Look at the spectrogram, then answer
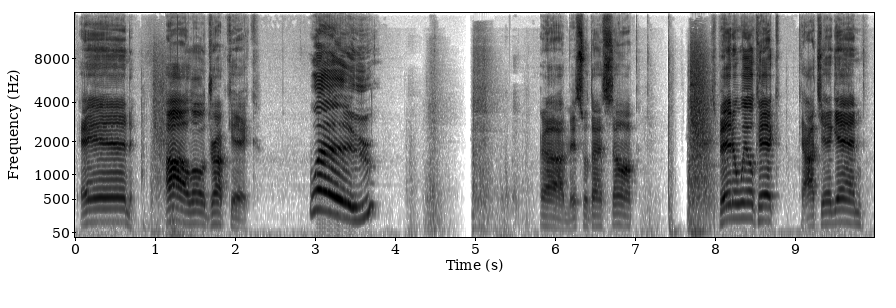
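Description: Young man, let's play commentary, lively swinging voice, slow drawl, bright tone, swears a lot. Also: a little high, clear, resonant tone. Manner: profane, excitable, shouts at the game. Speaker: gaming channel host.

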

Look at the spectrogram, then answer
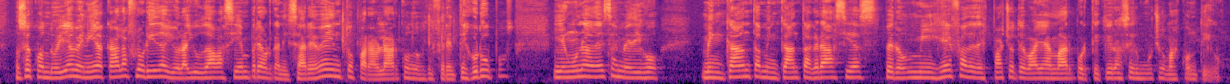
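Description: A woman in her sixties, born in Cuba, talks on a lapel mic in a TV studio. Her voice sits low, and she speaks chattily, with many fillers and restarts. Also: fast, a little hiss or hum. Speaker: guest, political analyst. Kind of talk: studio interview, personal story.

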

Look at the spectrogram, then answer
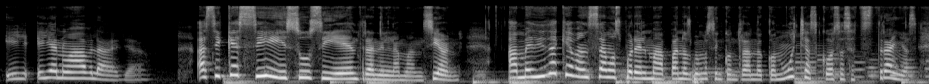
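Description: A woman YouTuber giving chatty, jokey commentary on a game's story, retelling scenes with animated asides. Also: sits high. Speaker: gaming YouTuber. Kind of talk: game story analysis commentary.

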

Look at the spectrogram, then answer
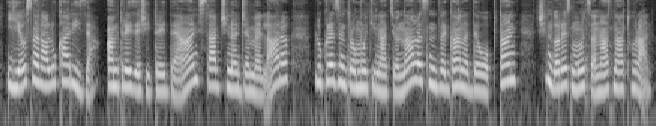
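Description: A woman's voice: on the high side, a little mellow, lightly acted. A woman voicing a friendly, confident woman in her thirties expecting twins, in an audiobook.

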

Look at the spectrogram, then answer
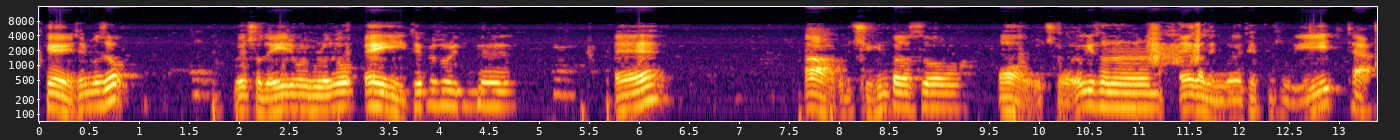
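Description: A man's voice: mid-range voice, a little slow, dark tone. A man teaching English phonics one-on-one, patiently modeling each sound and encouraging his student. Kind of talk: one-on-one online phonics lesson. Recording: dull lo-fi recording with faint background noise.

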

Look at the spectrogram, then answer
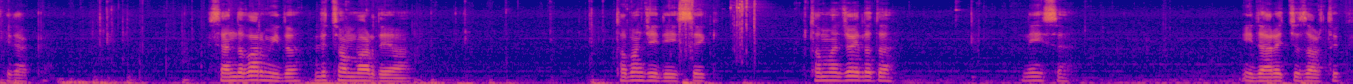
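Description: A man's voice: a little high, little pitch movement, takes it slowly, pauses often, mellow, slight background noise. A young man commenting on his own gameplay, grumbling and exasperated, muttering and then burst into frustration. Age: young adult. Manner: grumbling, exasperated, swears he's bursting with curiosity. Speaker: gaming channel host. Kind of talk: let's-play commentary.

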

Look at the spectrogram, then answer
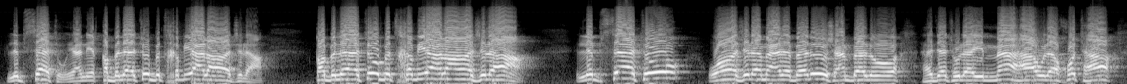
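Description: A man's voice: high-pitched, pushed and bright. A middle-aged man speaking with an Algerian Arabic accent, a sheikh hosting a religious advice show, preaching in an emphatic, repetitive, colloquial storytelling manner. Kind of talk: preaching, answering viewer questions.

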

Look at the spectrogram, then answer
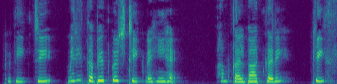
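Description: A woman voicing a long-suffering young wife in an animated serial, soft-spoken and pleading. Her voice sits very high. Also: moderate pace, lightly acted. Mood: frightened, sobbing.

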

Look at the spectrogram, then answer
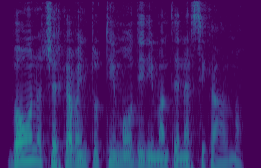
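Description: A man narrating a novel aloud, reading in a calm, even manner. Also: fairly high pitch, fast, muffled recording. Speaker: audiobook reader. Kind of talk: scripted narration.

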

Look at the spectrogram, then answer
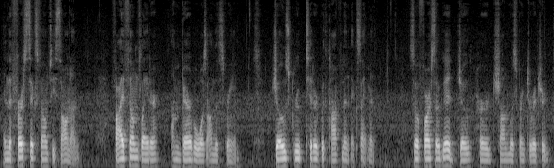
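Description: Low, husky male narrator. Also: level tone, normal speed, dark tone, rough recording. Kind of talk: audiobook narration.

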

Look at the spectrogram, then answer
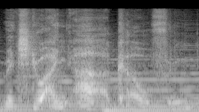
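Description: A man puts on a talking jack-o'-lantern pumpkin from a video game. The voice drops low and drags slowly as it peddles its wares, with faint music behind. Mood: slow, salesmanlike. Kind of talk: video game character read aloud.

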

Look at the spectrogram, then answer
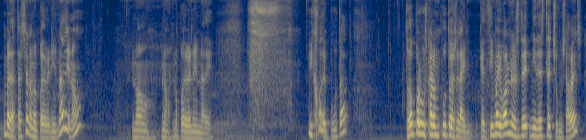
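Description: Swearing Spaniard gamer muttering while playing. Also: male voice, a little high, very animated, normal speed, long pauses, a little mellow. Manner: swears a lot, mutters to himself. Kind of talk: let's play commentary.

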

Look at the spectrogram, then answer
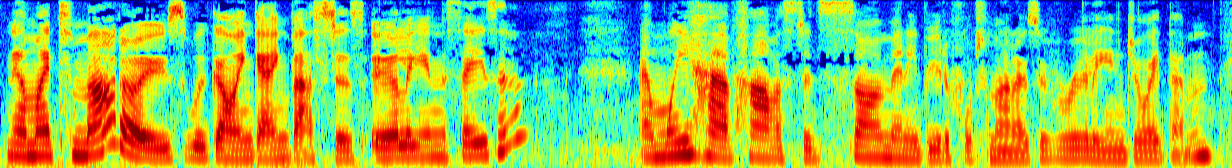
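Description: An Australian woman in her thirties, a gardening vlogger, speaks at normal speed in a low-ish, bright and forceful voice. She walks through her backyard vegetable garden filming on a handheld phone, chatting casually with fillers and small laughs.

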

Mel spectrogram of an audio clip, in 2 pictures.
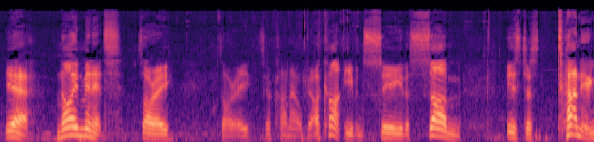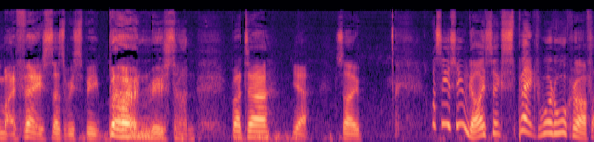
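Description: A man rambling casually in an outdoor vlog, chatty and self-deprecating, swearing now and then. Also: on the high side. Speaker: vlogger. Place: outdoors with wind.

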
